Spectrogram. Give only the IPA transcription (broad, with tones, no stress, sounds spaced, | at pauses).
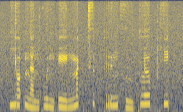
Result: j ɔ˦˥ ʔ n a˨˩ n k w ɯ˩˦ ŋ ʔ eː˩˦ ŋ m a˦˥ k̚ tʰ ɯ˥˩ k̚ p r ɯ˦˥ ŋ h uː˩˦ k l ɤː˥˩ p̚ kʰ i˥˩ t̚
